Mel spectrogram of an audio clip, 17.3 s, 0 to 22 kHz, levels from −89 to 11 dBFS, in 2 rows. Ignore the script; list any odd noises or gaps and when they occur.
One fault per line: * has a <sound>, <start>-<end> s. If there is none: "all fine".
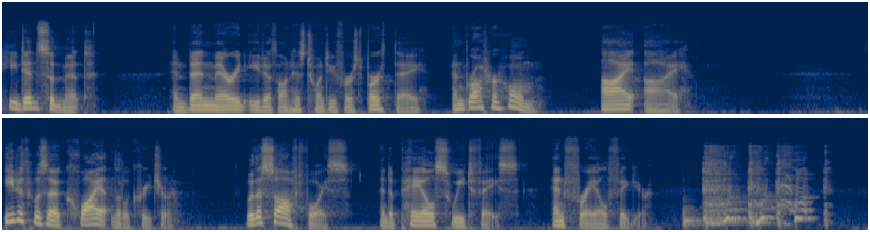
* has a cough, 15.5-17.0 s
